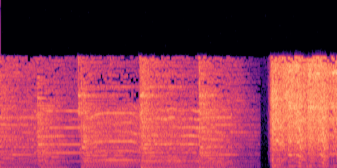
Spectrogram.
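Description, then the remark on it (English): A truck engine cranks over and over with a rhythmic, whining churn of the starter that never catches, then cuts off briefly before a loud, rough rushing noise takes over. “When your truck won't start or your boat or ATV leaves you stranded far from home, that's not good.”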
